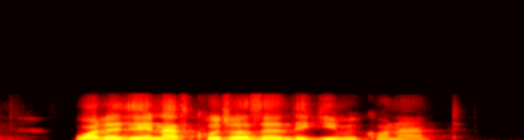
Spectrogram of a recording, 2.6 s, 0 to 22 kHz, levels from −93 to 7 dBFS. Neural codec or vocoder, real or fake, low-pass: codec, 16 kHz, about 1 kbps, DyCAST, with the encoder's durations; fake; 7.2 kHz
